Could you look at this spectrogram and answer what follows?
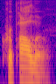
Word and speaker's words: Kripalu: To further his education in ancestral nutrition and lifestyle, he received advanced training at the, now correct me if I'm wrong here, is it Kripalu, or how is it pronounced? Kripalu.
